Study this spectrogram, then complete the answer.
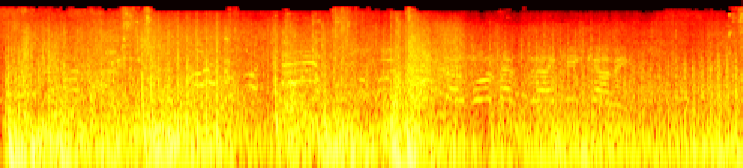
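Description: Shotgun blasts fire in quick bursts.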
